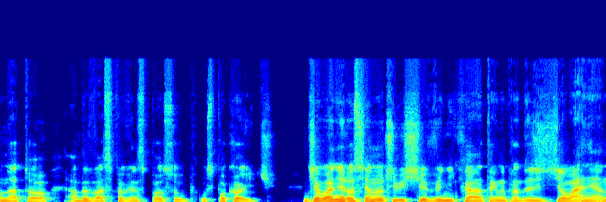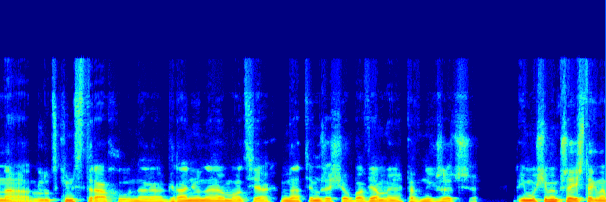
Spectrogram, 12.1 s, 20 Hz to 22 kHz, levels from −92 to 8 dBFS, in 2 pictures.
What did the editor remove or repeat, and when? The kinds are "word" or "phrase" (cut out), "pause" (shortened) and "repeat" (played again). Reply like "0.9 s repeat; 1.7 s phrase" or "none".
none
